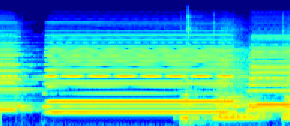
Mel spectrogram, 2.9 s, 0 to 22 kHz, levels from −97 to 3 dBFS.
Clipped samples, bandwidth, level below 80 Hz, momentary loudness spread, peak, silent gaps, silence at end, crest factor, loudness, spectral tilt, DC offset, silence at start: under 0.1%; 15.5 kHz; -70 dBFS; 4 LU; -14 dBFS; none; 0 s; 12 dB; -26 LUFS; -3 dB/octave; under 0.1%; 0 s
